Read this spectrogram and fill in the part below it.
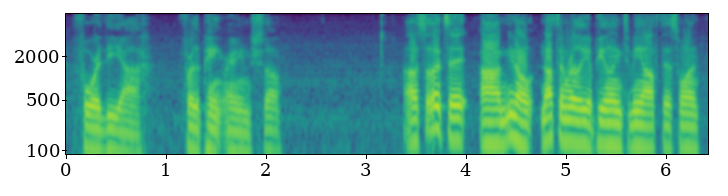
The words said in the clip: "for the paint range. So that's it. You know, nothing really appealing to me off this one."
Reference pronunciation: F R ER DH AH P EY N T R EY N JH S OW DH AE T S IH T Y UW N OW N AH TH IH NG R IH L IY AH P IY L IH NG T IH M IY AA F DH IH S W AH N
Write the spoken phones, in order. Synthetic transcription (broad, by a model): F R ER DH AH P EY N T R EY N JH S OW DH AE T S IH T Y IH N OW N AH TH IH NG R IH L IY AH P IY L IH NG T IH M IY AA F DH IH S W AH N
